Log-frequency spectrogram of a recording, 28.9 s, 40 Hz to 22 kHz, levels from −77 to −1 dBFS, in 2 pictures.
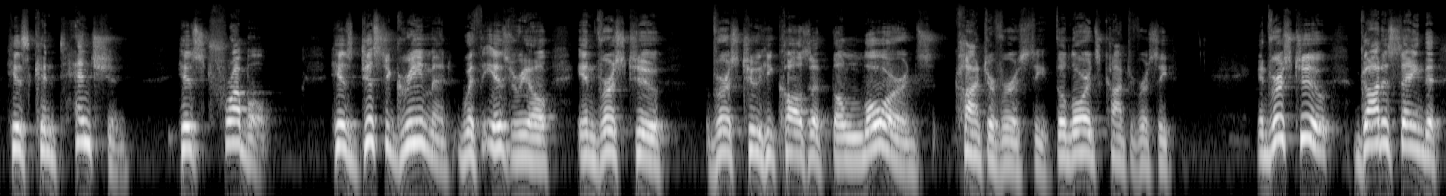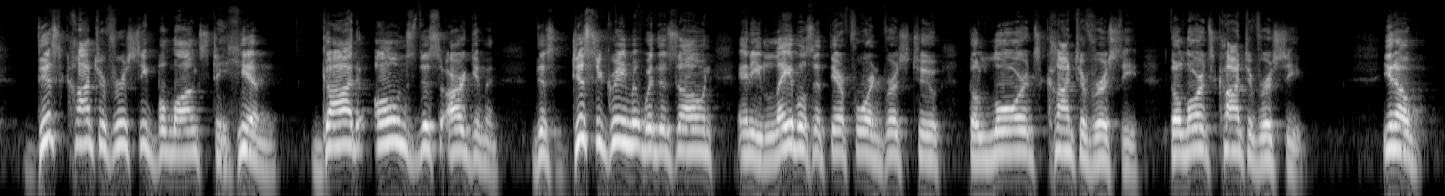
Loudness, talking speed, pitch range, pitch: -16 LUFS, 120 wpm, 135-190 Hz, 160 Hz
